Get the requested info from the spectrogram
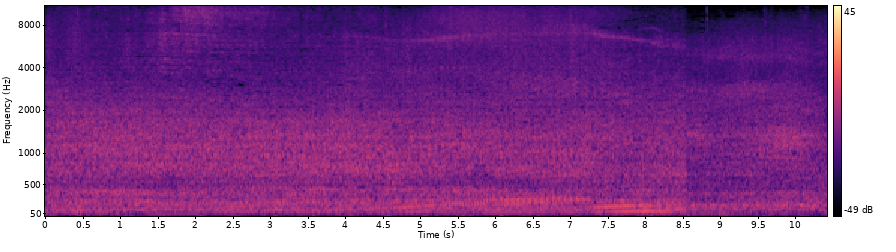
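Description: Road traffic noise from passing cars and trucks. A vehicle's engine hum builds and is loudest about eight seconds in, then drops away.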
